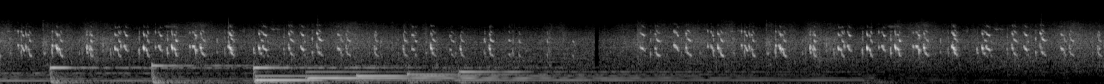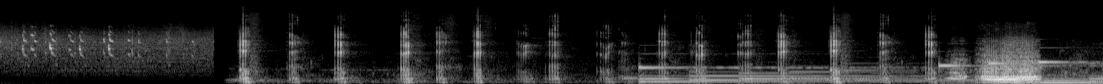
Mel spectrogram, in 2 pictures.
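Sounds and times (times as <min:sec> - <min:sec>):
background music: 0:00.0 - 0:09.3, 0:17.2 - 0:22.0
piglets grunting and squealing: 0:13.3 - 0:21.4.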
